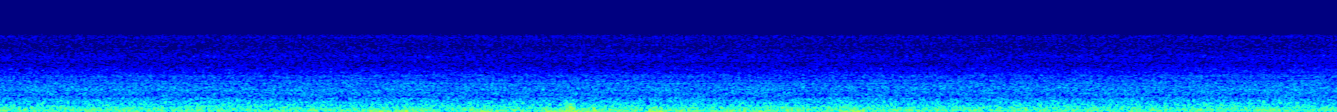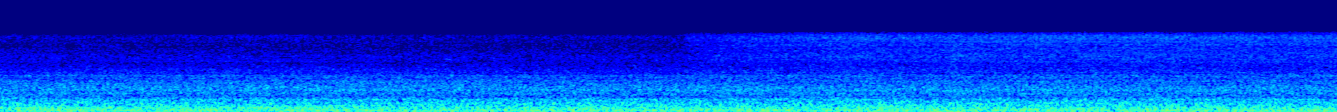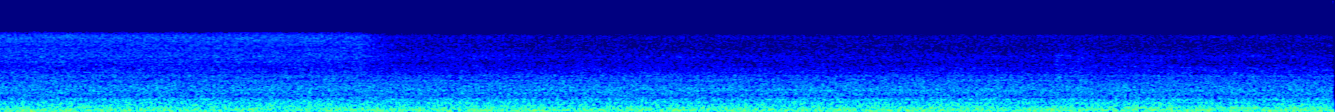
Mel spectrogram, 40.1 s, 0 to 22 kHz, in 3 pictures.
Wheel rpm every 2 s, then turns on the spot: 0, 0, 0, 0, 0, 0, 0, 0, 0, 0, 0, 0, 0, 0, 0, 0, 0, 0, 0, 0.
none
